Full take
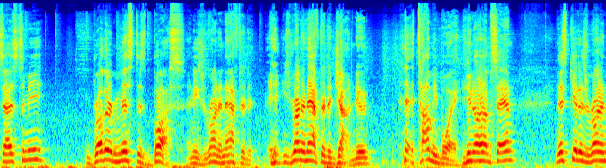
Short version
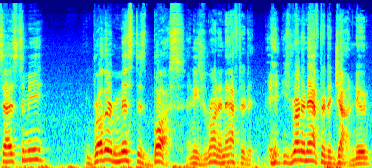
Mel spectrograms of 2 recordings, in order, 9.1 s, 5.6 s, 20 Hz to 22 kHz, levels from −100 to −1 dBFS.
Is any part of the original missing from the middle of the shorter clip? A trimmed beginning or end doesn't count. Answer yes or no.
no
